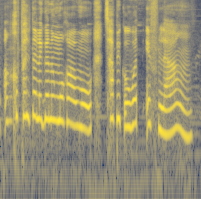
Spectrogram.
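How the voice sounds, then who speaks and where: A woman's voice: sits high, animated, unhurried, faint music behind. A woman playing a teasing, giggly best friend. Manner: teasing, giggly, flustered backtracking. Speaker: ASMR roleplay performer. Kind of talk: audio roleplay, chatting while gaming.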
